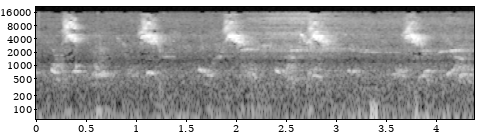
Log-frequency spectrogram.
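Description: A bird chirping: short, high chirps that fall in pitch, repeated about once a second.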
